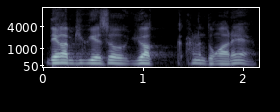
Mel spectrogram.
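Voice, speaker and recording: A middle-aged male pastor preaching a sermon to a youth congregation, animated and conversational, rising to near-shouts on key points. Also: a little high, a little fast. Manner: acts out quoted dialogue in a conversational tone.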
